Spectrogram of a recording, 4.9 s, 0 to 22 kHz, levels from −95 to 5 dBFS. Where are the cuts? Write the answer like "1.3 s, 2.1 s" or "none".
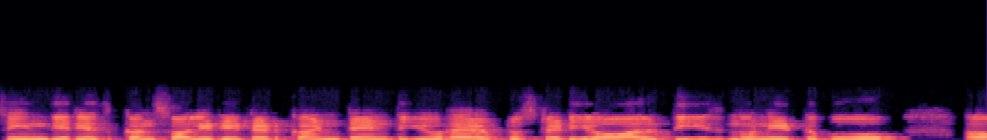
none

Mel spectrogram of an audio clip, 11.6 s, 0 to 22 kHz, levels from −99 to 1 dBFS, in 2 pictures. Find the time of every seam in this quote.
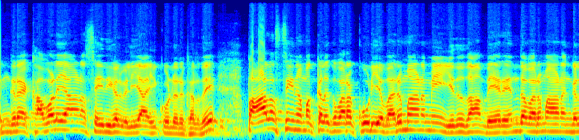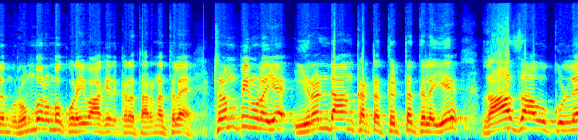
7.8 s

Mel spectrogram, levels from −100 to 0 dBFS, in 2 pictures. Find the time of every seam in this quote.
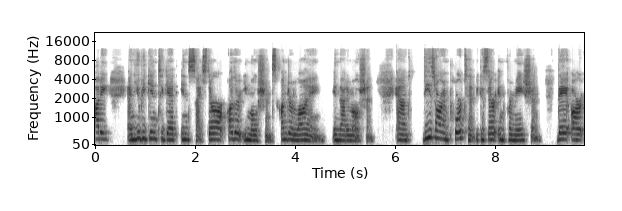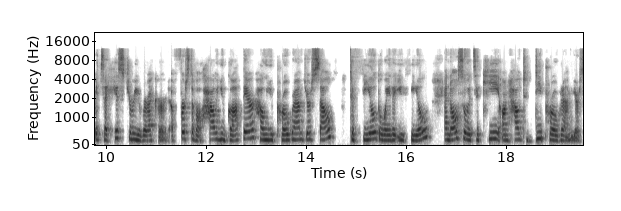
none

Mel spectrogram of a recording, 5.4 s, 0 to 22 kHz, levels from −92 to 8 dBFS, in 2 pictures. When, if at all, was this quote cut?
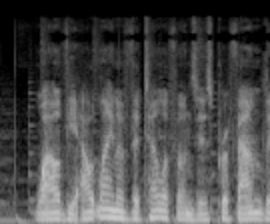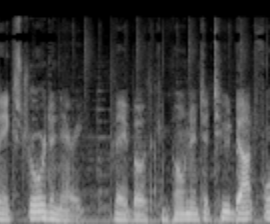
none

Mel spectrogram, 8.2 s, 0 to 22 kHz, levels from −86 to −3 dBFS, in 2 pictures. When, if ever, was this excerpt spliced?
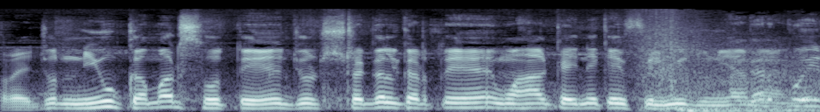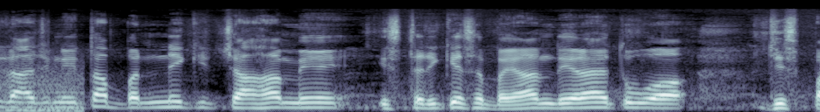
3.7 s

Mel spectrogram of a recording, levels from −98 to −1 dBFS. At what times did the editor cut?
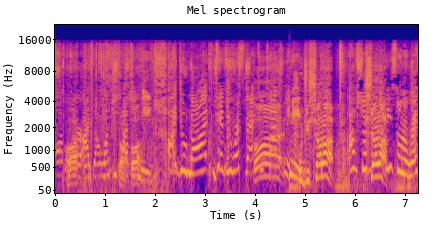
4.7 s

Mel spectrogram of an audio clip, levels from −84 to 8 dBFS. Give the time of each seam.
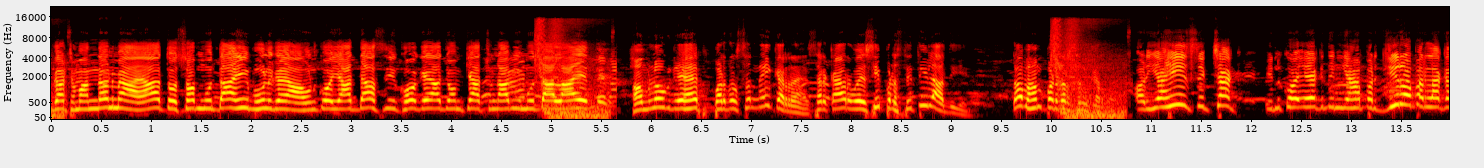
5.6 s, 10.7 s

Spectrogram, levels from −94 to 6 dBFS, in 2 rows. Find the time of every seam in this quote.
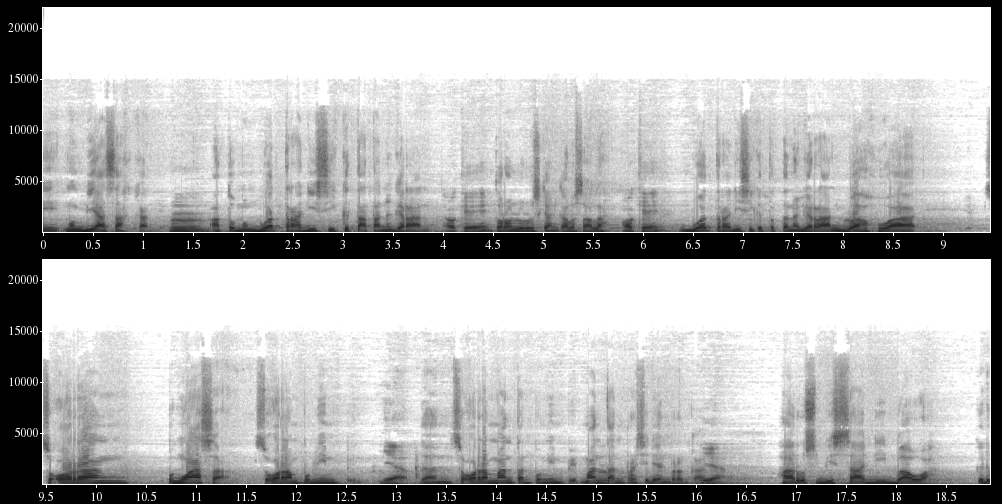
none

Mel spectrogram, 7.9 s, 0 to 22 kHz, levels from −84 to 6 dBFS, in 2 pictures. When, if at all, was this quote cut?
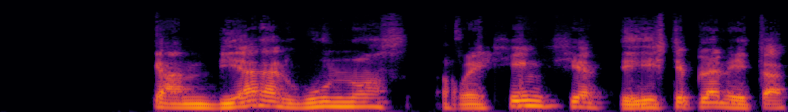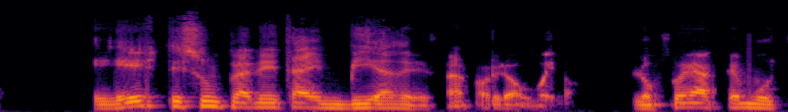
none

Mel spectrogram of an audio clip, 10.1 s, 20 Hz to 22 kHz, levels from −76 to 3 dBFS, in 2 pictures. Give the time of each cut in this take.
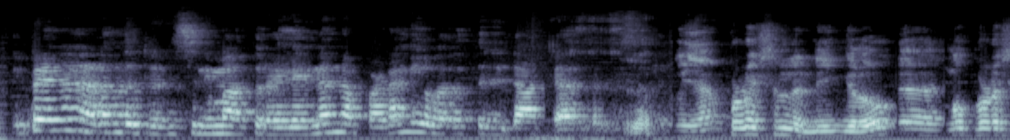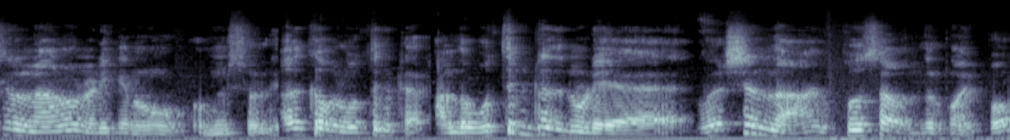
3.3 s

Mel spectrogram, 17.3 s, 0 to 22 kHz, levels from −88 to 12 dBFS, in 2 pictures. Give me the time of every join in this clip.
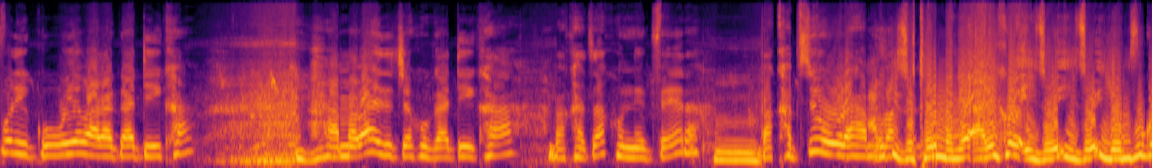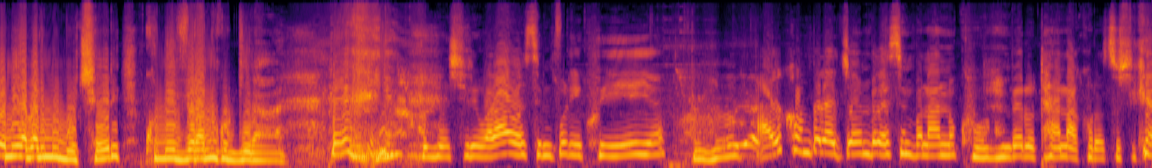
11.6 s

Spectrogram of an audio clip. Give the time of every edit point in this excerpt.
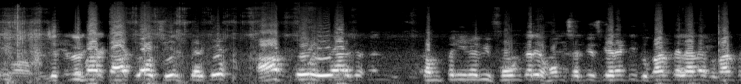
none

